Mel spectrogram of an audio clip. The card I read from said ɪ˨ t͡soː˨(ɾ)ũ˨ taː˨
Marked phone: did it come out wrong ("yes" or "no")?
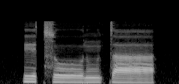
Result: no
